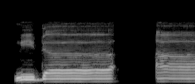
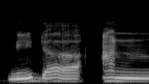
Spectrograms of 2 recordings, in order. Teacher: saat waqaf, maka huruf hamzah itu dibaca 2 harokat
